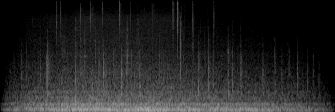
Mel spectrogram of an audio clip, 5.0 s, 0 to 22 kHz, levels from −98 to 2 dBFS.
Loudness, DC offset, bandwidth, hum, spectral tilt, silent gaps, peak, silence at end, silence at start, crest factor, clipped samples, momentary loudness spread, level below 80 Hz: -44 LUFS; under 0.1%; over 20 kHz; none; -7.5 dB/octave; none; -26 dBFS; 0.15 s; 0.05 s; 18 dB; under 0.1%; 15 LU; -52 dBFS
